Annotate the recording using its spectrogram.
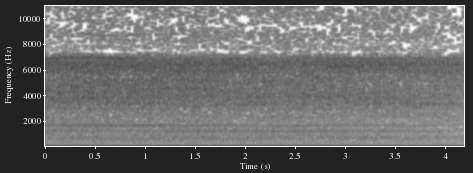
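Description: Stock 5.7-litre V8 of a 2002 Chevrolet Corvette C5 idling steadily with the hood open: a low, even hum, nice and quiet.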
